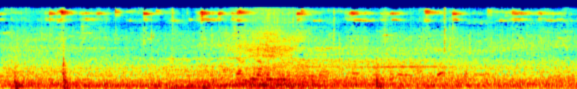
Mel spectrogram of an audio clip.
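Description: Town street noise: a motor vehicle's engine rumbling past, swelling in the middle, with people's voices in the background and a sharp click about a second in.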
